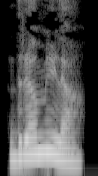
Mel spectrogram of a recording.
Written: ದ್ರಮಿಳ

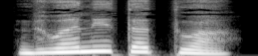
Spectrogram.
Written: ಧ್ವನಿತತ್ತ್ವ

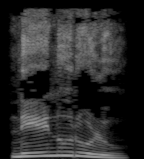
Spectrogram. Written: ನೇಣುರುಳು

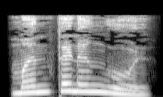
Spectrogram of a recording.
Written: ಮಂತಣಂಗೊಳು

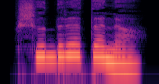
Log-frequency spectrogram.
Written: ಕ್ಷುದ್ರತನ

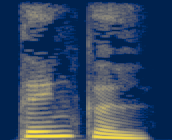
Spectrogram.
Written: ತಂಗಾಲ

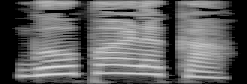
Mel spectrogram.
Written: ಕಾಪಾಳಿಕ

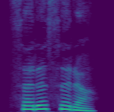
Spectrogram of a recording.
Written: ಶರಾಸಾರ

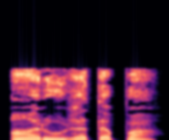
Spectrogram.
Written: ಆರೂಢತಪ

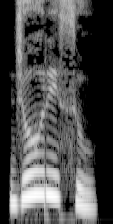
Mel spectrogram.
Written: ಜೇರೈಸು

